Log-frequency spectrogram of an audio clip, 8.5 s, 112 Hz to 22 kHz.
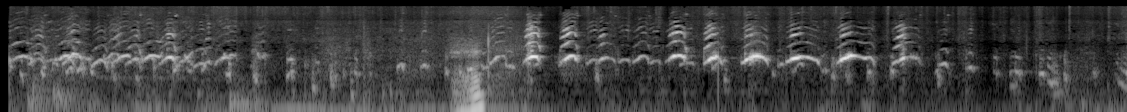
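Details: Spanish Mastiff on a farm, recorded 1 May 2020: a rapid run of high, wavering whimpers, about three per second, a brief pause, then a louder series of rising-and-falling whines.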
